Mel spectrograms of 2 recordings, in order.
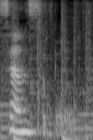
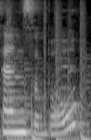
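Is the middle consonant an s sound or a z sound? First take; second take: s sound; z sound. First: The middle consonant is a hissing s sound. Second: The middle consonant is a buzzing z sound. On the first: The speaker calls it right. "but rather sensible" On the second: The speaker calls it wrong. "It's not pronounced with z, so you shouldn't pronounce it as sensible"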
